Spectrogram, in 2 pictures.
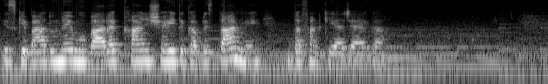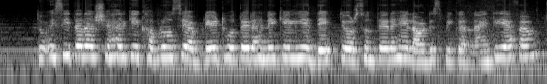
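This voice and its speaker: A woman's voice: a little high, normal speed, darkish tone, far from the mic, soft background music. A woman presenting a scripted radio news bulletin.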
